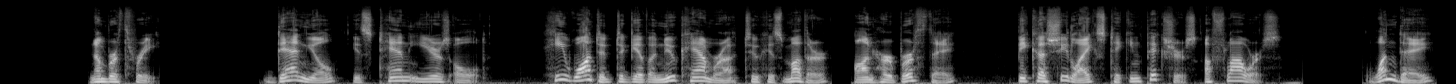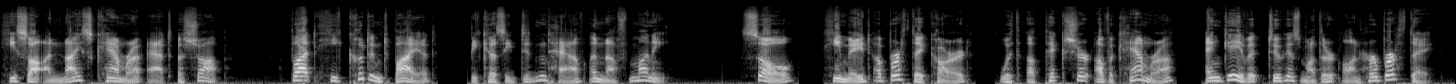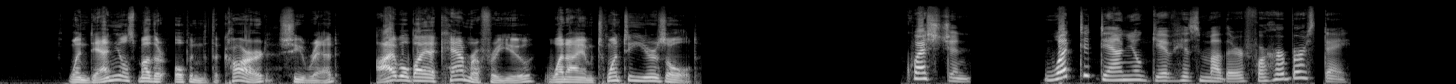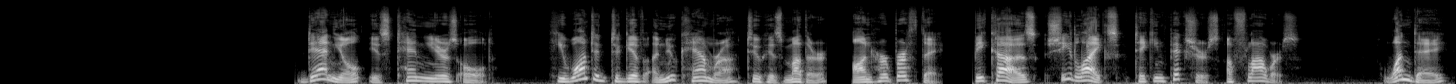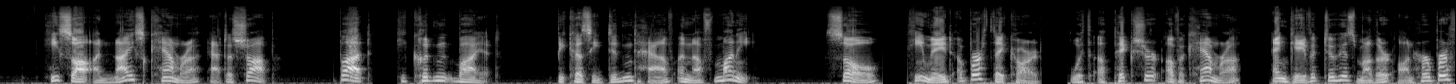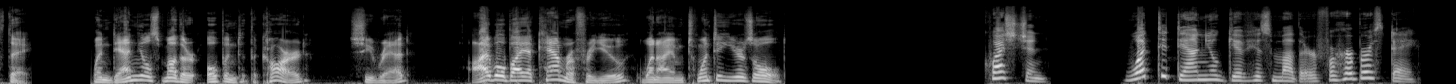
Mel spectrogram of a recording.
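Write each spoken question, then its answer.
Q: What did Daniel give his mother for her birthday?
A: A birthday card with a picture of a camera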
